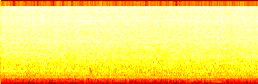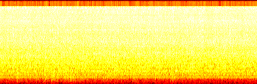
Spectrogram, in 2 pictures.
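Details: Ford Crown Victoria at idle after belt dressing spray on squealing serpentine belt: smooth steady idle, even hiss, no squeal or chirp; belt drive quiet, fix expected to be temporary.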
